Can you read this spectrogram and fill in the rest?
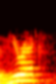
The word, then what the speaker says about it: murex: There was a certain dye, and it was this purple dye, and they got it from what was called a murex shellfish. Murex rhymes with purex. Spelled like this. And it was a little snail. It's spelled M-U-R-E-X.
